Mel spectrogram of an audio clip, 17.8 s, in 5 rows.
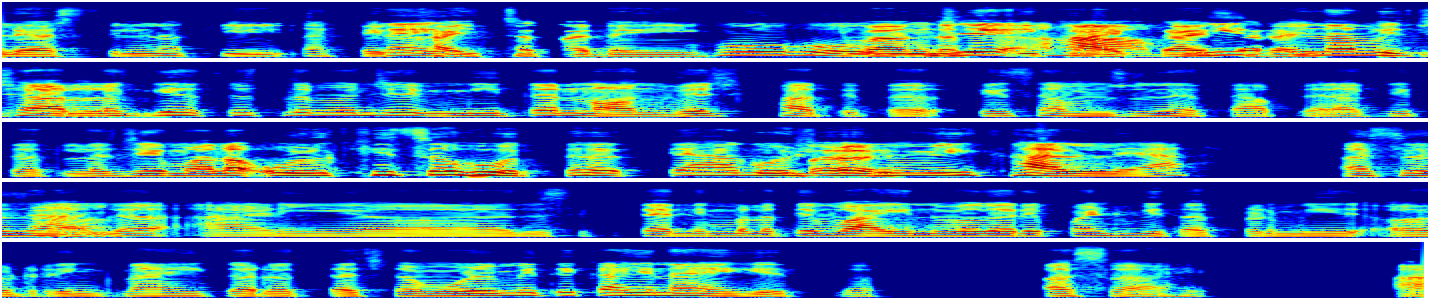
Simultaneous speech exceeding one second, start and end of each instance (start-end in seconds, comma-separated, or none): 1.8-4.0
